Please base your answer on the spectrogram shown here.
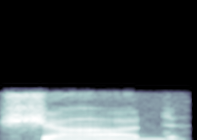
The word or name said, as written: shod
